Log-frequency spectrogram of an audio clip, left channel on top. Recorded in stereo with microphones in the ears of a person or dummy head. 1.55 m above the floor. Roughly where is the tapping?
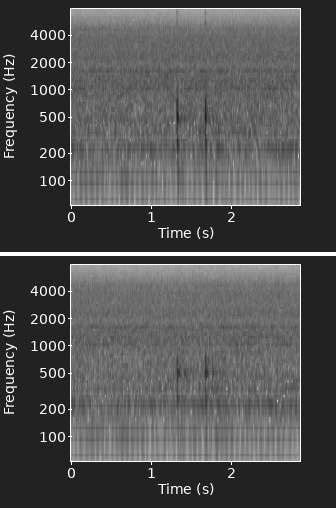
Left.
